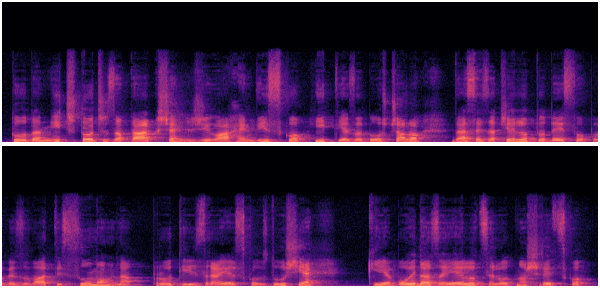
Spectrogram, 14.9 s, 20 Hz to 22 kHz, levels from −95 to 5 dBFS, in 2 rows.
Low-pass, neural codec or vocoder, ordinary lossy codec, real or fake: 14.4 kHz; codec, 32 kHz, 1.9 kbps, SNAC; none; fake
